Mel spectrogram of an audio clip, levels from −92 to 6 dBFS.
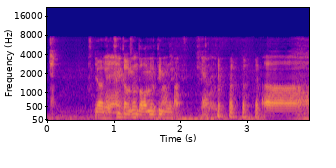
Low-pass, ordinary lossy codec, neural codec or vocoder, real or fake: none; none; codec, 16 kHz, 16 kbps, FunCodec, trained on Chinese and English, 50 frames a second; fake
